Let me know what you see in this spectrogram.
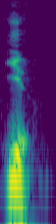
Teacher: And this new word, yu, is yu, and again, it's fourth tone mark, so the fourth tone mark goes down sharply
